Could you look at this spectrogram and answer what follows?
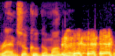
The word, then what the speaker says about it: Rancho Cucamonga: Where's the Rancho Cucamonga? – Yeah, I'm fucking drunk. For how do you say that? – Rancho Cucamonga.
